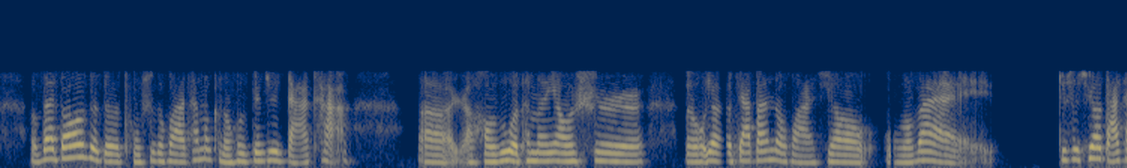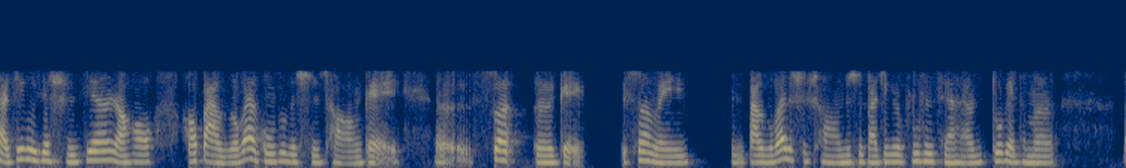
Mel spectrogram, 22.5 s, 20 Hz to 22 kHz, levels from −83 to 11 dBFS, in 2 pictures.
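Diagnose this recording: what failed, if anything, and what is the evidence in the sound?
Codec stage: heavy G.723.1 codec damage throughout. Nothing above 3.8 kHz survives, and consonants blur hoarsely. This fits a roughly 6 kbit/s stream.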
